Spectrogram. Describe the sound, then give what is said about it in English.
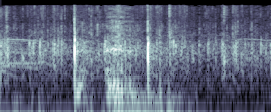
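A crowd applauds steadily, welcoming a man coming up to speak, a dense wash of clapping with a couple of sharper, louder claps standing out, at a moderate, even level with no talking. “He is not a fan of public speaking, so will you give him an amazing round of applause as you welcome.”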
